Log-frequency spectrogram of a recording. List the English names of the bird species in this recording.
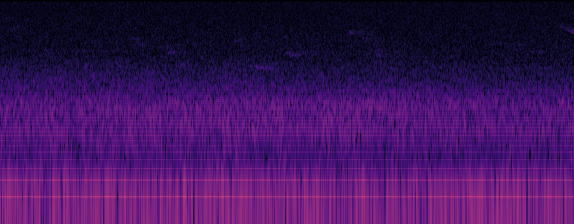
unidentified bird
